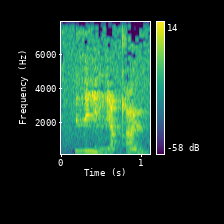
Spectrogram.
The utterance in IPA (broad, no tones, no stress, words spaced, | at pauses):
ði niqʼʉ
